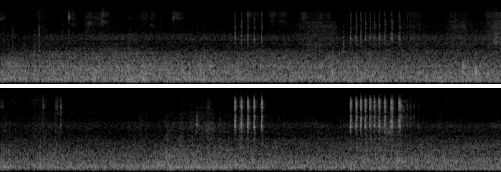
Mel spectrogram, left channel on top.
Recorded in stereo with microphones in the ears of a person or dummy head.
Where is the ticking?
40° right (ahead or behind).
